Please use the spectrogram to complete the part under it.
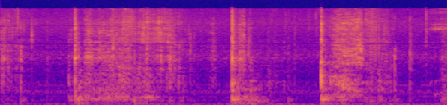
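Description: Ukad frying in plenty of oil is stirred with a utensil, with three distinct scraping strokes against the pan over a faint sizzle, close and fairly quiet.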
